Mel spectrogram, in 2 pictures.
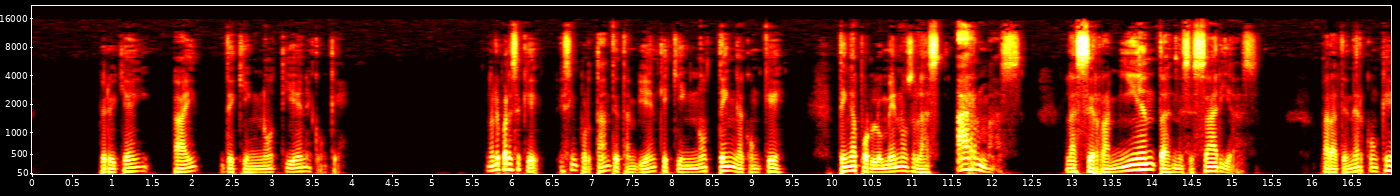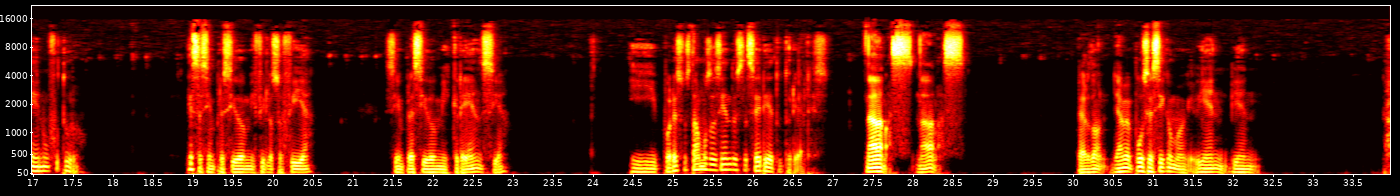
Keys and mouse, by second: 5.4 middle click, 6.1 middle click, 7.1-10.0 drag, 11.2-13.3 drag, 13.6 middle click, 14.1 middle click, 14.9 shift+click, 15.5-16.6 shift+drag, 16.6-20.4 shift+drag, 20.5 shift+middle click, 21.4 click, 21.7-23.6 drag, 24.2 click, 24.8-29.6 drag, 29.8 middle click, 30.4-32.1 drag, 32.2 click, 33.3 click.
